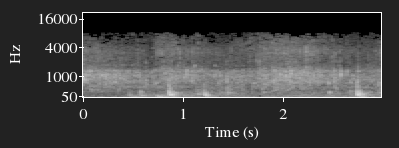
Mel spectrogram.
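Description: A small wooden boat scrapes and knocks as it is dragged through water under a wall, with a steady wet washing sound and a few sharp thuds from the hull. No one speaks.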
